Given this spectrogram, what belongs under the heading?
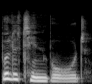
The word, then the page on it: bulletin board: British English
